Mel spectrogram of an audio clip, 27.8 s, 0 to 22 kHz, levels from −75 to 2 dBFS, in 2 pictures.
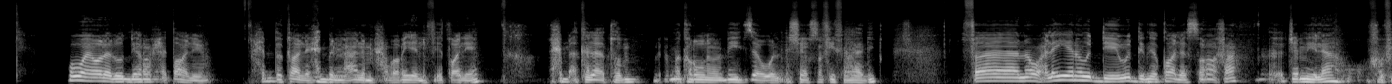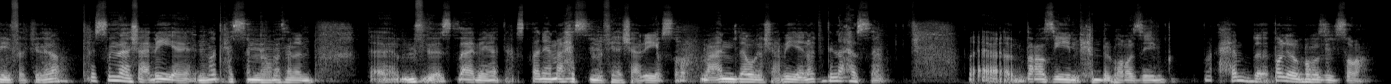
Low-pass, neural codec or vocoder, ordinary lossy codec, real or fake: none; codec, 44.1 kHz, 1.7 kbps, Pupu-Codec; none; fake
